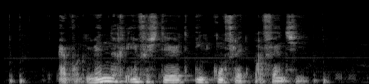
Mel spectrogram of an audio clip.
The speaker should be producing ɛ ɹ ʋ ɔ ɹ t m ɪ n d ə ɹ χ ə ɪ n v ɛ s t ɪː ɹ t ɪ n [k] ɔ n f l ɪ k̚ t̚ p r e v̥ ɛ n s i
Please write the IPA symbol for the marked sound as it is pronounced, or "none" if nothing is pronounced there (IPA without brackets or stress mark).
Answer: k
